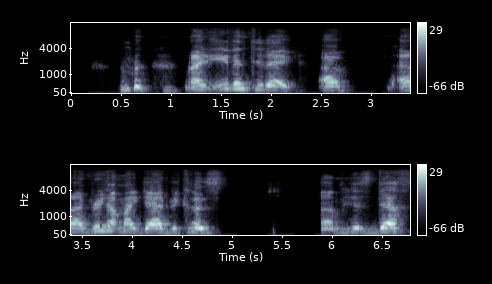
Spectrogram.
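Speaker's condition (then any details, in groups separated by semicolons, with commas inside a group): Cerebral palsy; present from birth, diagnosed at about six months, stiff as infant, mainly lower limbs affected; very spastic presentation, moves deliberately, has to think about motions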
